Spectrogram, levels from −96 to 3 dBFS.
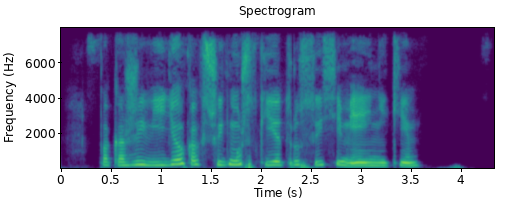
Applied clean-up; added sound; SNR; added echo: neural mask model Resemble Enhance denoiser.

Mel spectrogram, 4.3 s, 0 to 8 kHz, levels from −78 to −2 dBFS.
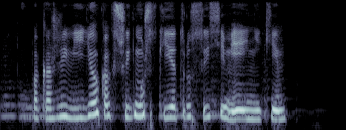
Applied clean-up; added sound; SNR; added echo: neural mask model RNNoise.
